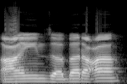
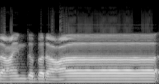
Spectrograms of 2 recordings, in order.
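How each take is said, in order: First: The final vowel is kept short. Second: The final vowel is stretched out long. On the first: The speaker calls it right. "एक" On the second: The speaker calls it wrong. "खींचना नहीं, लंबा करके नहीं पढ़ना"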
